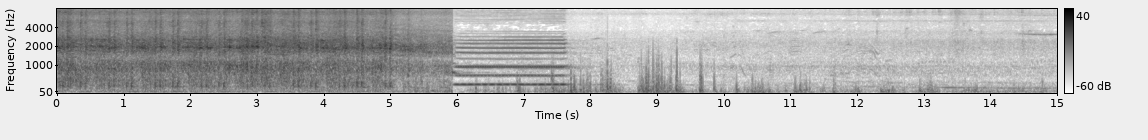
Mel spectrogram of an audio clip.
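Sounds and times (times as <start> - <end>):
wheels clattering over rail joints: 0.0 - 5.3
train coaches rumbling past: 0.0 - 7.0, 7.6 - 15.0
long train horn blast: 5.9 - 8.0.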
